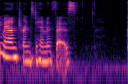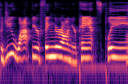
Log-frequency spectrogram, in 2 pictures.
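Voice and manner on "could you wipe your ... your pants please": American Southern security man; Southern accent. Acted. Security man turns to the young brother at the gate, Southern accent. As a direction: put on a Southern drawl, slightly louder. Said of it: "I love it when you do that accent".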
